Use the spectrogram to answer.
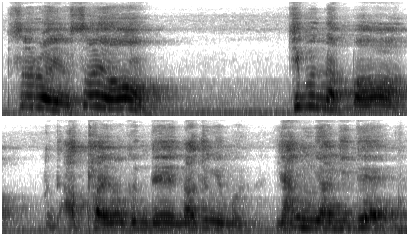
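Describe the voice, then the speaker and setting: A man's voice: high-pitched, expressive, measured pace, dark tone, poor audio. A male pastor preaching a sermon with emphasis, repeating phrases and acting out quoted lines.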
